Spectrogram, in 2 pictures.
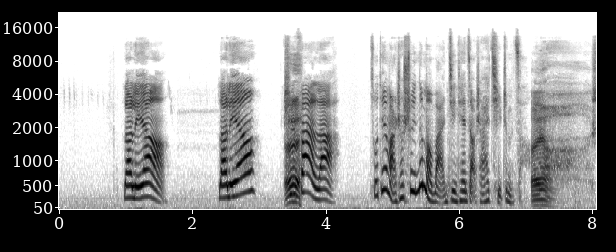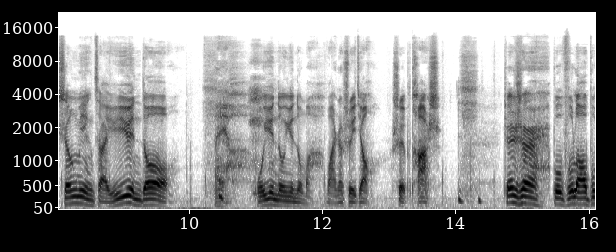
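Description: A middle-aged woman calls out and then talks calmly nearby.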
